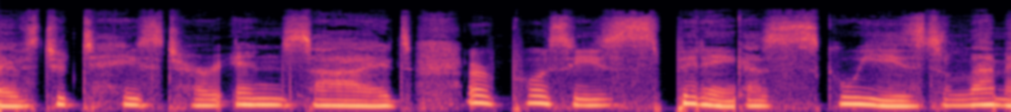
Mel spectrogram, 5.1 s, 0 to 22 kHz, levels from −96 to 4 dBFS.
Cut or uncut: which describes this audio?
cut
